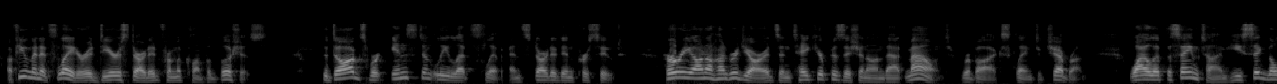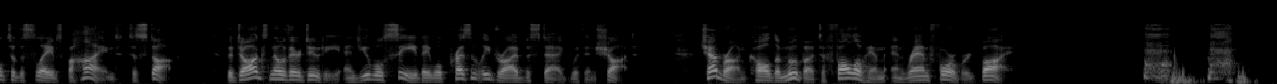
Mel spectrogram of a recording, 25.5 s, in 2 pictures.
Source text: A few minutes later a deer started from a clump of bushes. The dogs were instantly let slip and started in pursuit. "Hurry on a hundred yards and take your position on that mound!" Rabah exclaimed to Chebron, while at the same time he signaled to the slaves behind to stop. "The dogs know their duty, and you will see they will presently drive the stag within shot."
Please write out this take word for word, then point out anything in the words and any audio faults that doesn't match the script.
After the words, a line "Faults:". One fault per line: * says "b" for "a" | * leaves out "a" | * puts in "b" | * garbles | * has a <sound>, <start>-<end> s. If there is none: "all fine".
A few minutes later a deer started from a clump of bushes. The dogs were instantly let slip and started in pursuit. "Hurry on a hundred yards and take your position on that mound!" Rabah exclaimed to Chebron, while at the same time he signaled to the slaves behind to stop. "The dogs know their duty, and you will see they will presently drive the stag within shot." Chebron called Amuba to follow him and ran forward. By
Faults:
* puts in "Chebron called Amuba to follow him and ran forward By"
* has a cough, 24.2-25.4 s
